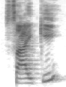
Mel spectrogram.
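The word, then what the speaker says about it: psyche: সাইকি সাইকোলজি সাইকিক। এই তিনটা বানানেই আমরা পি এস পাশাপাশি পাচ্ছি। এইজন্য আমরা পি কে উচ্চারণ করব না পি কে সাইলেন্ট রাখবো।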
